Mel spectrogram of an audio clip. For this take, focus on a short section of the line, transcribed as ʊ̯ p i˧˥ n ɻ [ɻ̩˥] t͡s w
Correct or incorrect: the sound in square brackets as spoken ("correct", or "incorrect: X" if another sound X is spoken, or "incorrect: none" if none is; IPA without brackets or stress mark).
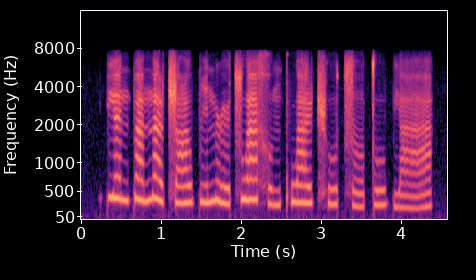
incorrect: ɻ̩˨˩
